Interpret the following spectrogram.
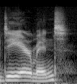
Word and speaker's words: Deyermond: are and tell me if I get your name wrong, but it's Jim Dearand, right?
